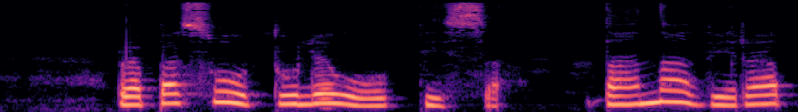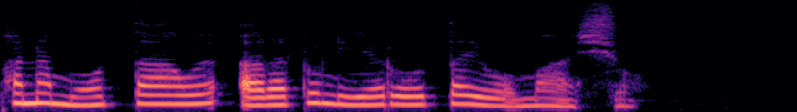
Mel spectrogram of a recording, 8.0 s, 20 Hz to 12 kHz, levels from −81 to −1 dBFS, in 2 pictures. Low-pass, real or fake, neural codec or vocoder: 10.8 kHz; real; none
